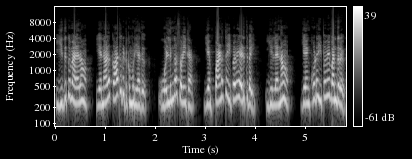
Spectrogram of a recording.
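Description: A brutal male moneylender from a cartoon, acted by a woman, crude and threatening. He talks fast and a little high. The sound is thin and phone-like, with no room echo. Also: natural voice. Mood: menacing. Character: menacing male loan shark, brutal and lecherous. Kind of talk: cartoon voice dubbing. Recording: tinny phone-like, dry.

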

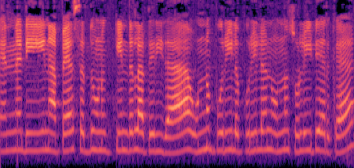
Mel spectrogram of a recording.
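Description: A woman's voice: very high voice, flat delivery, rapid-fire, fairly bright tone. A woman voicing a nagging older mother-in-law in a family cartoon. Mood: scolding. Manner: scolding, complaining. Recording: noisy home recording.

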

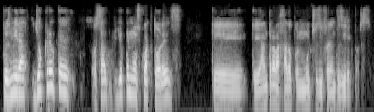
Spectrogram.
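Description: A man talks things through slowly and thoughtfully, often restarting his sentences. He is on a phone or laptop video call from a room at home, and the sound is dry and close. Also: mid-range voice, a little mellow, no room sound, muffled recording. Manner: thoughtful, reflective, with frequent restarts. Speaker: showrunner and director, guest. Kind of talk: casual live-stream interview.

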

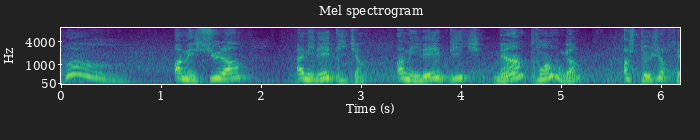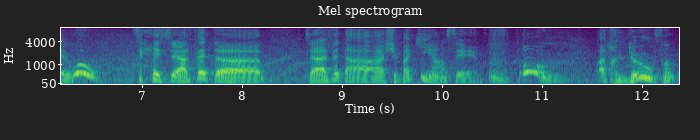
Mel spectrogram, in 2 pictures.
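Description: A young man giving casual gameplay commentary, excitable and playfully trash-talking, laughing often. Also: sits high. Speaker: gaming channel host.

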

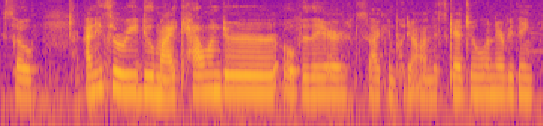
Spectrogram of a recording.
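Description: A woman's voice: mid-range voice, flat delivery, a little fast, creaky, highs cut off, a little hiss or hum. A young woman, chatting casually to her vlog viewers, rambling and calling them y'all. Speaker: vlogger. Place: at home.

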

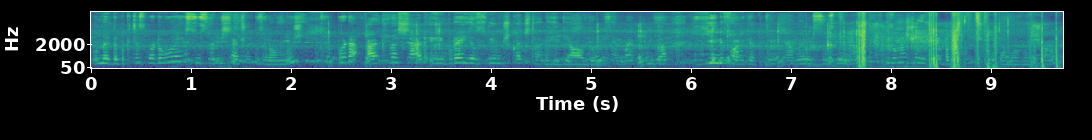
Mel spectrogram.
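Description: A woman chatting excitedly to viewers while narrating a game role-play. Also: fairly high pitch, rapid-fire, over a noisy crowd, poor audio.

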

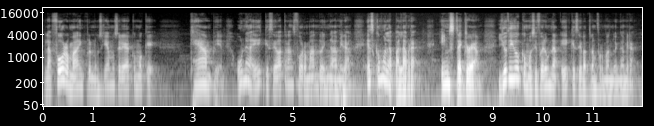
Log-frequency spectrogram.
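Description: A man's voice: on the high side, sing-song, moderate pace. A man teaching English to a Spanish speaker, explaining words patiently and switching between Spanish and English. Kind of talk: bilingual English lesson.

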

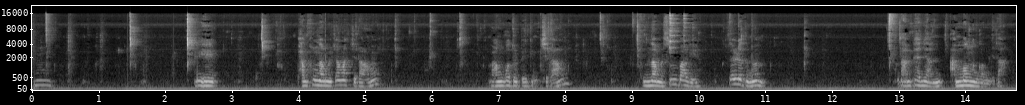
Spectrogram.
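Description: A woman talking while chewing as she eats on camera, softly describing her food in a casual eating vlog at home. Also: low-pitched, reverberant, slight background noise, poor audio. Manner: soft, unhurried, describing food between bites. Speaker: mukbang vlogger.

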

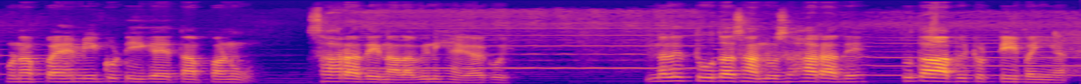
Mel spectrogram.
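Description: A man's voice: on the high side, fast talker, fairly bright tone, highs cut off, faint music behind, lightly acted. An actor playing a grieving younger son who pleads with his mother to stop crying. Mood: pleading. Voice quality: pleading, choked with grief. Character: grieving young man, younger brother of the dead. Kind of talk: emotional drama acting.

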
